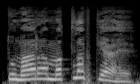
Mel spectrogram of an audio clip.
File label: urdu What do you mean, urdu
